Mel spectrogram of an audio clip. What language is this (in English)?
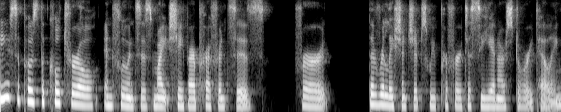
English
